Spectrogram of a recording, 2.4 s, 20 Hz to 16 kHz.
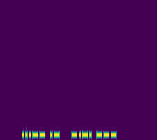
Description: Morse code, heard as a keyed tone, about 46 wpm, 700 Hz. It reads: 3A CO
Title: Field Day Exchanges Encore - 45wpm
